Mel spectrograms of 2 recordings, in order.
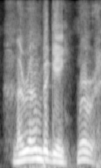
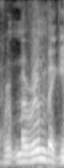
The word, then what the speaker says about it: Murrumbidgee: Murrumbidgee. There you go. Murrumbidgee.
